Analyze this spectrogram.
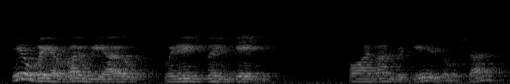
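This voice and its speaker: Fairly slow speech from a man at medium pitch, ordinary pitch variation, noticeable noise in the background. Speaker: poetry reciter. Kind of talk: poetry reading.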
